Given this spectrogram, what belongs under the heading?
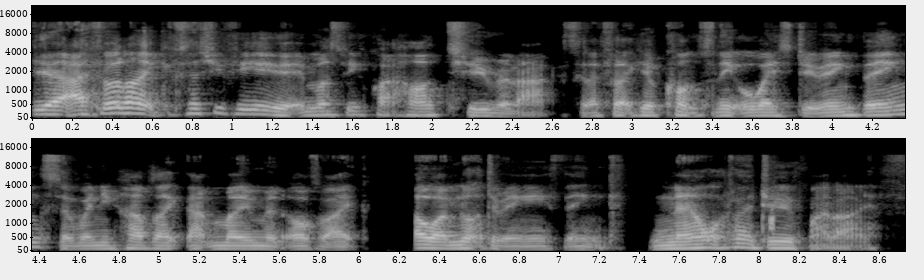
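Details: Adult male speaker; Normal conversational speech.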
